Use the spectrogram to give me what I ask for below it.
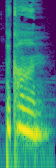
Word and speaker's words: pecan: Pecan. Okay, Google says pecan. Oh, it even tells me though. There's two different little pronunciation things here. Pecan or pecan. Okay. Interchangeable.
